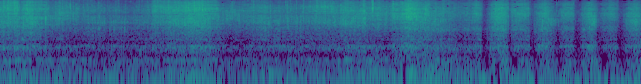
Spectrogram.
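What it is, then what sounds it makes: Synthetic hair wig being scratched. A long purple synthetic-fibre wig, possibly on a hidden head-shaped mount or microphone, is scratched and massaged with the fingertips and nails of both hands. The result is a dense, continuous crackling rustle over a steady low rumble, with brighter swells of scratching around the two- and four-second marks and sharper, quick scrapes toward the end.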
